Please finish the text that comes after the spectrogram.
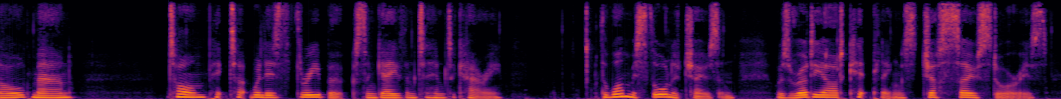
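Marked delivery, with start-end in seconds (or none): none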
